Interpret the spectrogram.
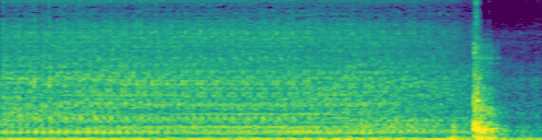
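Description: Kia Sorento engine idling steadily with the bonnet open. About five seconds in, the bonnet is slammed shut with one loud thump, and the idle is muffled after it.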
